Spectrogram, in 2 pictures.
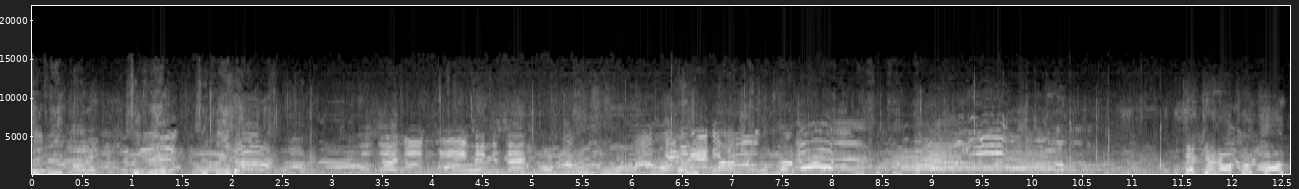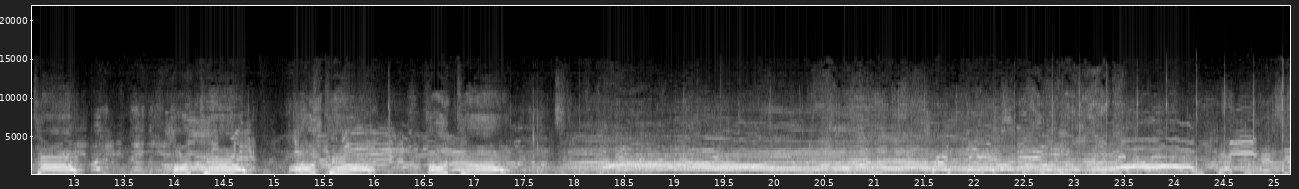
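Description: A crowd of men and women on the sideline shout and cheer loudly outdoors.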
